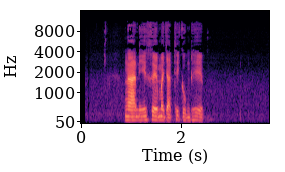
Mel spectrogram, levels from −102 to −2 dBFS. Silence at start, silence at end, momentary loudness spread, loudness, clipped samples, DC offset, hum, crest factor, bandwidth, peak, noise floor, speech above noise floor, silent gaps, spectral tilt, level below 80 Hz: 0.85 s; 1.35 s; 14 LU; -27 LUFS; under 0.1%; under 0.1%; none; 28 dB; 11.5 kHz; -4 dBFS; -66 dBFS; 38 dB; none; -4.5 dB/octave; -68 dBFS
